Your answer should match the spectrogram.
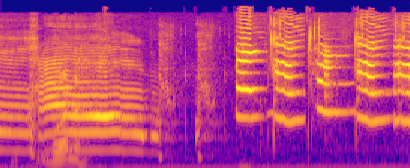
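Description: Cat meowing in a processed recording: a long, wavering meow, then several shorter, higher-pitched calls in quick succession, loud and clear with no talk.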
